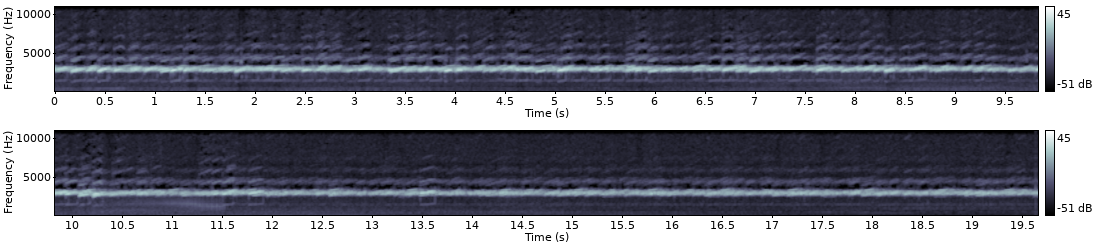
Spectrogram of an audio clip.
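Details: Spring peepers massed in a frog pond at night in early spring, calling as an unbroken high shrill chorus of rapid peeps, with soft low tones in the background that fade later on.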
